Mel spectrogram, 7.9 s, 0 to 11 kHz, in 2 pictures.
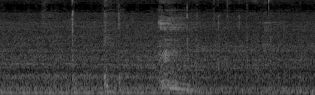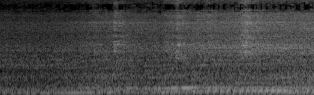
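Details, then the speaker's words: Ford engine under load: deep rumble with uneven stumbling pulse, dead miss on cylinder 4 seen at idle and still present at 1800 rpm, much worse under load; coil and injector connections already checked. "Under a load, it gets way worse."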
